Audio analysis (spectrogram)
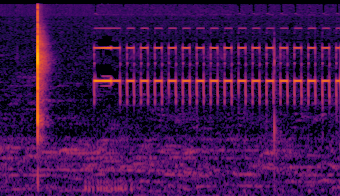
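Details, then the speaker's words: FeyXsas rechargeable gas leak detector tested with propane lighter gas: sharp click then rapid, even high-pitched beeps about eight per second, the gas-detected alarm; single beep when it resets. "When the unit detects a gas leak, it'll rapidly give beeps. And when resets, it'll give a single beep ready to go."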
